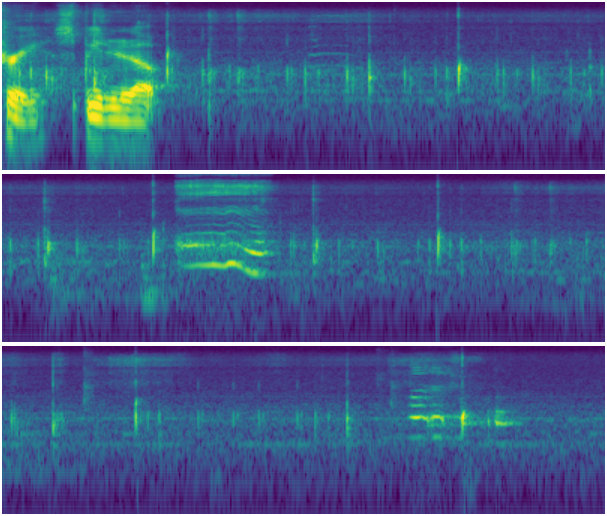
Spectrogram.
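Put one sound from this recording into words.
Game blocks break with soft crunching sounds.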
